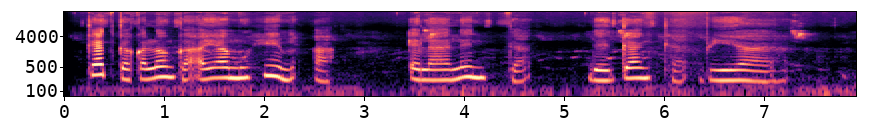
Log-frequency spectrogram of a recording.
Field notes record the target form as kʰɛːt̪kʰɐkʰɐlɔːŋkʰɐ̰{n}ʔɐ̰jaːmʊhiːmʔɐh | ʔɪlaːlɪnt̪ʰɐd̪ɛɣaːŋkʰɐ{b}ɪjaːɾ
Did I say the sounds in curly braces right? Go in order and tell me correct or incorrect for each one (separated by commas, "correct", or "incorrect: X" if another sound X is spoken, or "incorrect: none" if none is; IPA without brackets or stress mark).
incorrect: none, correct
